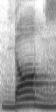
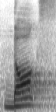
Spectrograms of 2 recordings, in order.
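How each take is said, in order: First: The word ends with a buzzing z sound. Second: The word ends with a hissing s sound. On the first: The speaker calls it right. "ये एस आपका जेड कैसे बन गया" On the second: The speaker calls it wrong. "डॉग्स नहीं होता है"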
